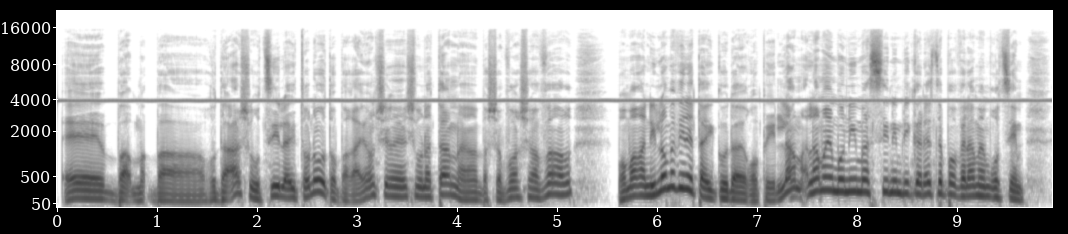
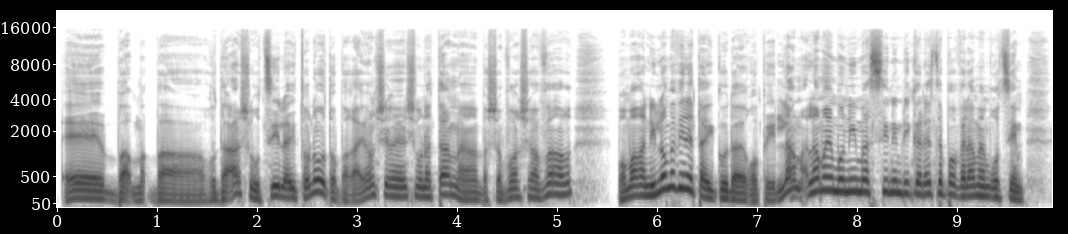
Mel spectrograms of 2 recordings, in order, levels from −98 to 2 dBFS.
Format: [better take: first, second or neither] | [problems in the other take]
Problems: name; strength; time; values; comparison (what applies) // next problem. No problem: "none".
second | high-pitched whine; noticeable; throughout; 4 kHz, 20 dB below the speech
